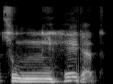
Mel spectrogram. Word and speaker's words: Tsunejegat: y se pronuncia Zunnehegat, que no es Zunnehegat, no es una N, ¿sí?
